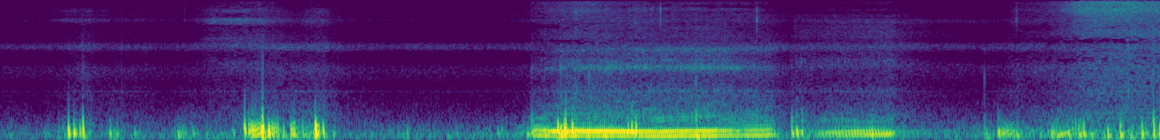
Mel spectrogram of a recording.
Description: Ozzy in a deep sleep snoring away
